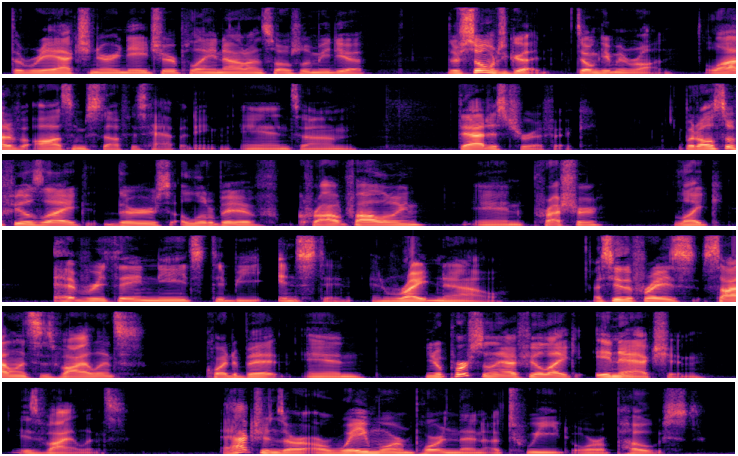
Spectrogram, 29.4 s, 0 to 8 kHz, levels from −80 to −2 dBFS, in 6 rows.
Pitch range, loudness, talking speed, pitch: 95-125 Hz, -20 LUFS, 170 wpm, 110 Hz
